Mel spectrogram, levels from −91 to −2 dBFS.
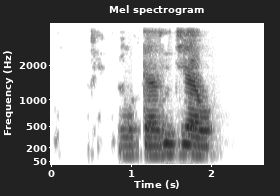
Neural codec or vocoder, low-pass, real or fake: none; 3.6 kHz; real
